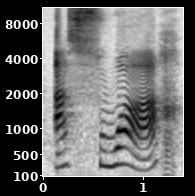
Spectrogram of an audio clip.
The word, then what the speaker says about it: asseoir: Like asseoir will have a E in it and you don't hear it.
